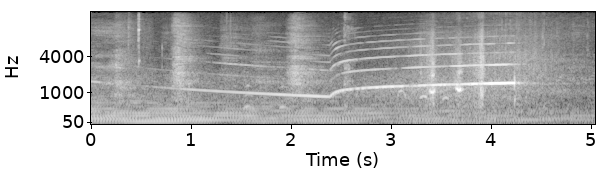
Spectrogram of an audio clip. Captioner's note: siren blaring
